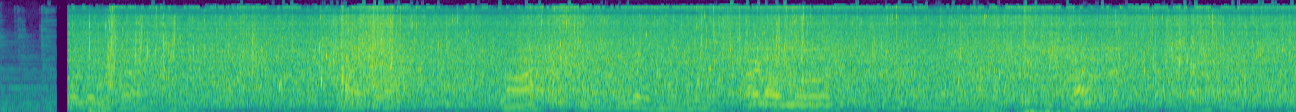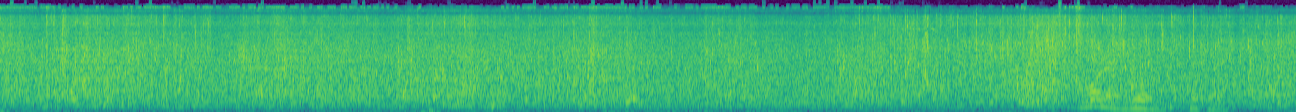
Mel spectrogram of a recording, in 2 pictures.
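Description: River water flowing in a village, a constant broadband rush heard close and steady throughout, with faint voices murmuring in the background at times.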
